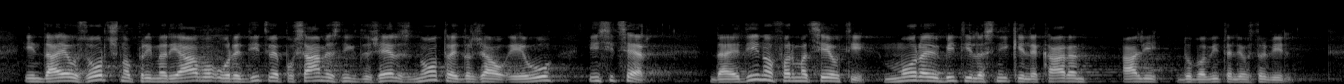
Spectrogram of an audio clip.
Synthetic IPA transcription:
ind̪aːjɛwzoːɾt͡ʃnɔpɾimɛɾjaːʋɔuɾɛd̪iːt̪ʋɛpɔsaːmɛzniɣd̪ɛʒɛlznoːt̪ɾajd̪əɾʒaːweuː | insit̪sɛɾ | d̪aɛd̪iːnɔfaɾmat̪sewt̪ḭmoːɾajɔbiːt̪ilast̪niːkilɛkaːɾən | alid̪ɔbaʋit̪ɛljɛwzd̪ɾaʋḭl

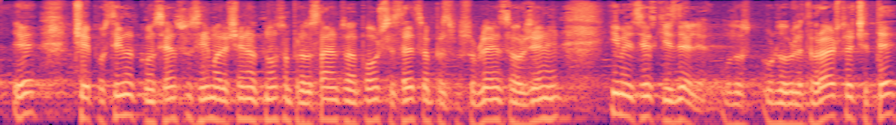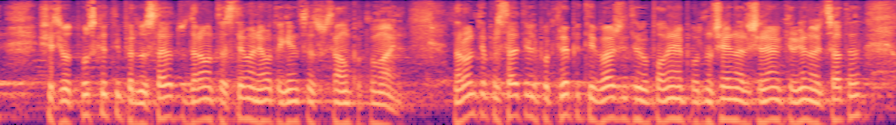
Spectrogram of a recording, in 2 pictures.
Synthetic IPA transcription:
ɛ | t͡ʃɛːpost̪iɡnət̪̚konsɛnsusiiməɾɛʃɛniɛot̪nɔsnopɾɛd̪ost̪avʲɛnɛt̪onɐpɔmoʃit̪ɛsɾɛt̪st̪vəpɾɛt̪spo̥soblɛnʲiɛsəvəɾʃɛniɛ | imɛd̪it̪sinskiːzd̪ɛliə̰ | od̪ovolʲɛt̪voɾʲavɛʃt̪oɛt͡ʃɛt̪ɛʃt̪ɛsɛot̪̚puskət̪ipɾɛd̪ost̪avʲjət̪od̪d̪ɾamnət̪əsi̥st̪ɛmənɛvət̪əɐɡʲɛnt̪sijəzɐsot̪sialˠnopot̪̚pomanḭɛ | naɾɔd̪nit̪ɛpɾɛt̪st̪avit̪ɛlipot̪kɾɛpjət̪ivaʒnit̪ɛd̪opɐlˠnɛniəpoːt̪noʃɛniɛnɐɾɛʃɛnʲɛmokiɾɡinɐlit̪sat̪ə

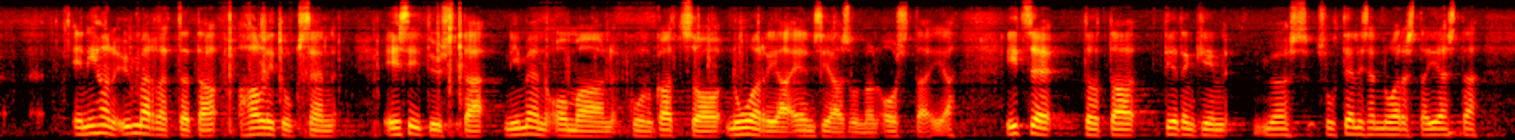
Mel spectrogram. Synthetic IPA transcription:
enihɑnymːærːæt̪tːæt̪æhɑlːit̪uksenʔesit̪yst̪ænimeno̰mɑːnkunkɑt̪soːnuoriɑensiɑsunːonost̪ɑjḭɑ̰ | it̪set̪ot̪ɑt̪iet̪eŋkinmyøssuht̪eːlːisenːuorest̪ɑiæst̪æ

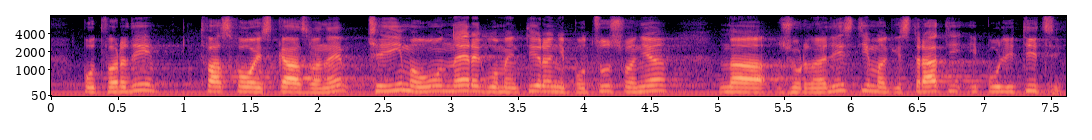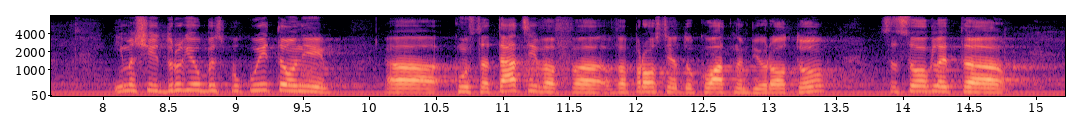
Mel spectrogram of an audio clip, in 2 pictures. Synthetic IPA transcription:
pot̪vəɾd̪i | t̪ovasvɔɛiskazvɐnɛt͡ʃɛːimɐlˠonɛɾɛɡlˠɐmɛnt̪iɾɐnipot̪slˠuʃvɐniə | nɐʒuɾnɐlist̪imɐɡ̟ʲist̪ɾat̪iʔipolit̪it̪sḭ | imɐʃɛid̪ɾuɡ̟iobɛspokoit̪ɛlˠni | konst̪ɐt̪at̪siːvəfvɐpɾɔsnijəd̪oklˠat̪nɐbjuɾɔt̪o | sɐsːɔɡlɛt̪ə

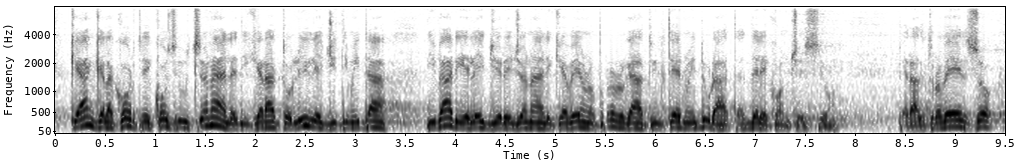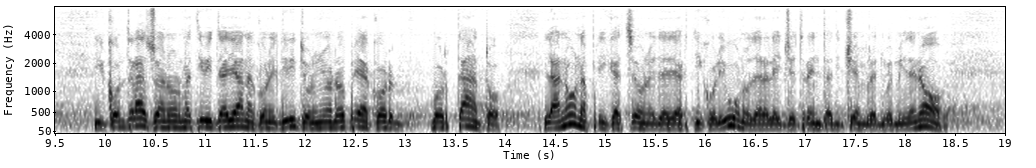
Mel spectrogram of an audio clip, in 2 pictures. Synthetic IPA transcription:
k̟eaŋkelakort̪ekost̪it̪ut̪sːjonaːlead̪ik̟jaɾaːt̪olilːed͡ʒit̪ːimit̪ad̪ivaːɾjelɛd͡ʒːiɾed͡ʒonaːlik̟eavɛːvanopɾoroɡaːt̪oilt̪ɛrminid̪uɾaːt̪ad̪elːekont͡ʃesːjo̰ːni | peɾa̰lt̪ɾovɛrso | ilkont̪ɾast̪oalanormat̪iːvait̪aljaːnakonild̪iɾit̪ːod̪elunjoːnoɾopɛːaaport̪aːt̪o | lanonapːlikat̪sːjoːned̪eʎːart̪iːkoliuːnod̪elːalɛd͡ʒːet̪ɾɛnt̪ad̪it͡ʃɛmbɾed̪uemiːlaenːɔːve

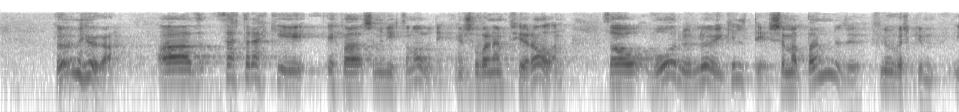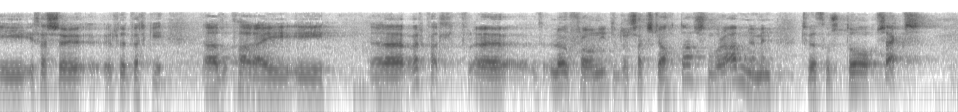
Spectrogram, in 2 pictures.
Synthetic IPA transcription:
hœvʏmɪɦʏːɣa̰ | aðθɛht̪aɛɾɛhcɪejhkvaðsɛmɛniht̪awnawlɪnːɪ̰ḛjnsɔvaɾnɛjm̥t̪fɛɾawða̰nː | θawvɔːɾʏlœːɣicɪlt̪ɪ̰sɛmapœnːʏðʏ̰fljuwvɛr̥cʏm | iθɛsːʏl̥ʏːt̪vɛr̥cɪ | aðθaɾaii | vɛr̥kfa̰t̪lf | lœːɣfɾawnit̪jnnɾðsɛkst̪ʰjɔawht̪asɛmvɔɾʏavnʏːmɪnt̪ʰvɛːθusnt̪ɔsɛks

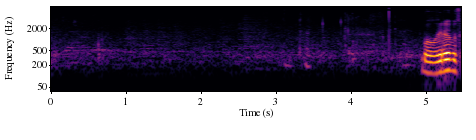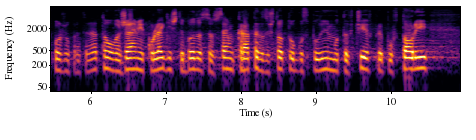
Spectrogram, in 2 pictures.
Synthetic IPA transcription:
blˠəɡod̪ɐɾjəɡospɔʒʊpɾɛt̪sɛd̪at̪ɛlˠʊvɐʒaɛmikolɛɡiʃt̪ɛbɤd̪əsɐfsɛmkɾat̪əɡzɐʃt̪ɔt̪oɡospod̪inmot̪ɐft͡ʃiɛfpɾɛpoft̪ɔɾi

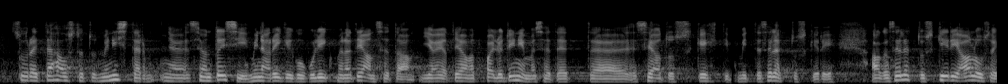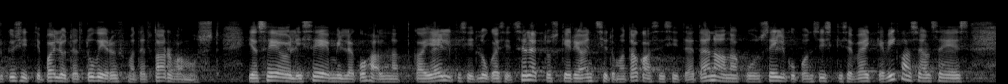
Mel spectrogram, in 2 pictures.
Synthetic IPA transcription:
suːɾɑjt̪ˑːæɦɑost̪ɑt̪ːˑud̪̥minist̪e̞ɾse̞o̞nt̪ɤ̞sʲiminɑɾiːɡ̥iko̞ɡ̥uliːkmenet̪e̞ɑnse̞d̪̥ɑjɑjɑt̪eɑvɑd̪̚pɑlʲjud̪inime̞se̞d̪̥e̞t̪ːˑse̞ɑd̪̥uske̞ht̪ib̥mit̪ːe̞se̞le̞t̪ːˑuskiɾi | ɑɡ̥ɑse̞le̞t̪ːˑuskiɾjɑɑluse̞lkysʲit̪ːipɑlʲjud̪̥e̞lt̪ːuviɾyhmɑd̪̥e̞lt̪ːˑɑrvɑ̰must̪jɑse̞ːo̞lʲise̞ːmilːeko̞ɦɑlnɑd̪̥kɑjælʲɡisid̪̥luɡ̥e̞sid̪̥se̞le̞t̪ːˑuskiɾjiɑnʲt̪ʲsid̪o̞mɑt̪ɑɡ̥ɑsisid̪̥ɑt̪ænɑnɑɡ̥use̞lʲɡ̥ub̥o̞nsiːskise̞væjkːˑe̞viɡ̥ɑseɑlse̞ːs

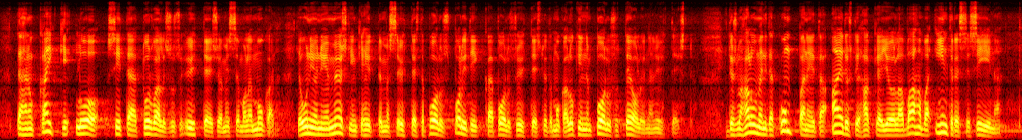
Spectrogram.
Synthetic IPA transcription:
t̪æːhænokkɑikːiluosit̪æt̪urʋɑlːˑisuːsyht̪eisyæmisːæmæolemmukɑ̰nɑ | jɑunioniemyøskiŋkehit̪ːømæsːæyht̪eist̪æpuolusu̥spolit̪iːkːɑːjɑpuolust̪usyht̪eist̪yøt̪æmukɑlukinepuolustust̪eolːˑinenyht̪eist̪y̥ø̥ | et̪josmehɑlumːeniːt̪ækumpːɑneit̪ɑʔɑidost̪ihhɑkeːjjoilːɑʋɑhʋɑʔint̪resːisiːnæ̰

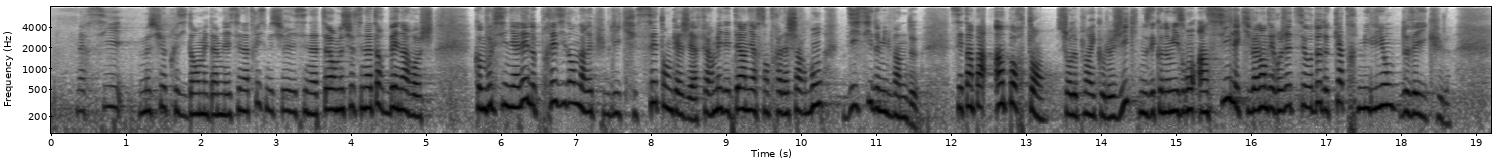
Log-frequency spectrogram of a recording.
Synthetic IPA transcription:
mɛʁsiməsjøləpχezid̪ɑ̃med̪amlesenat̪χisməsjølesenat̪œʁməsjøləsenat̪œʁbenaʁɔʃ | kɔmvuləsiɲaleləpχezid̪ɑ̃d̪əlaʁepʰybliksɛt̪ɑ̃ɡaʒeafɛʁmeled̪ɛʁnjɛʁsɑ̃t̪χalaʃaʁbɔ̃d̪isid̪ømilvɛ̃t̪d̪ø | sɛt̪ɛ̃paɛ̃pɔʁt̪ɑ̃syʁləplɑ̃ekɔlɔʒiknuzekɔnɔmizʁɔ̃ʔɛ̃silekʲivalɑ̃d̪eʁəʒɛd̪əseod̪ød̪əkat̪χmiljɔ̃d̪əveikʲʰyl

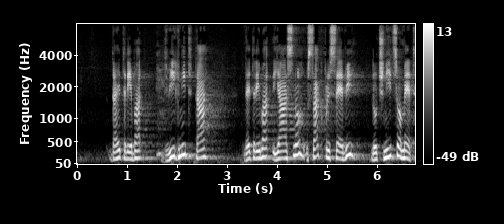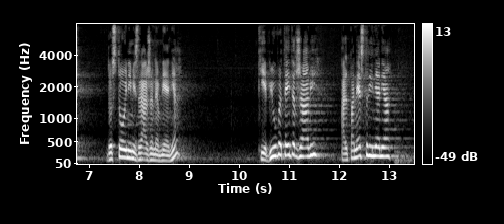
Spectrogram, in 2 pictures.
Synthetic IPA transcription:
d̪ajɛt̪ɾeːbad̪ʋiːɡnit̪ːa | d̪ajɛt̪ɾeːbajaːsnɔwsakpɾɛsɛːbilɔt͡ʃniːt̪sɔmɛd̪d̪ɔst̪oːjnimizɾaːʒanjamnɛːnja | kijɛbiwʋət̪ɛjd̪əɾʒaːʋialpanɛst̪ɾiːnjanja

